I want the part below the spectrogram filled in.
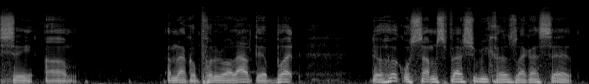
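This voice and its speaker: The speaker moves at a fairly quick pace with long, frequent pauses, keeping loudness very even and pitch variation ordinary. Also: man, fairly low pitch for a man. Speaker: rapper. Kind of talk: interview.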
